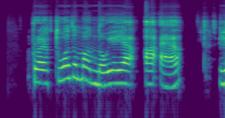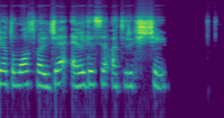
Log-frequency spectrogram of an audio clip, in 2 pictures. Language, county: Lithuanian, Kaunas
